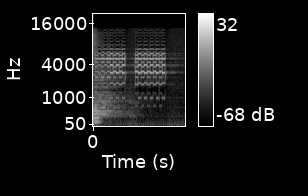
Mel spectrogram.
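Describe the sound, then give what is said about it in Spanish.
A telephone's electronic ringtone sounds in two bright, trilling bursts of high warbling tones separated by a short gap, then quiet. No voices are heard. “¿Qué es? El teléfono sonó.”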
